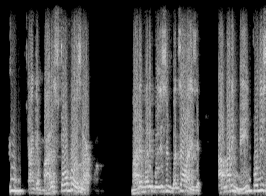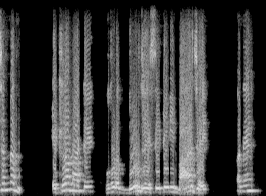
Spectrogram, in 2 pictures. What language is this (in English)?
Gujarati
